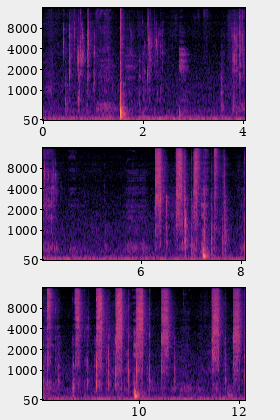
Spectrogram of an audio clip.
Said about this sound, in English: now I'm gonna spritz my face with my Wet n Wild setting spray.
